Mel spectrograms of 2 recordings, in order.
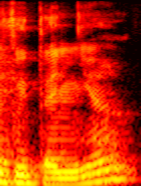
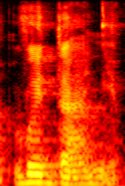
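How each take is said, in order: First: «видання» with stress moved to the last syllable; wrong-stress example. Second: «видання» stressed on DA; stress on second syllable. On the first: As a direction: hit the final NYA in «видання». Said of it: "Не видання, а видання". («видання» з наголосом на останній склад) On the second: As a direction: lean on the middle of «видання». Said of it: "Наголос тут падає на ані". («видання» з наголосом на «да») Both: Shown as a demonstration.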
